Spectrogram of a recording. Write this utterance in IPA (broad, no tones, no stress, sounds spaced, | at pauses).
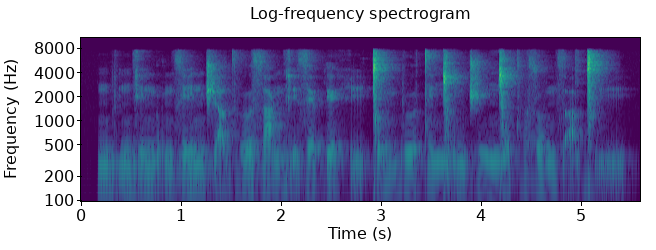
m b ḭ ŋ ɡ i n ṵ n z i n d͡ʒ a̰ dʱ ɯ z a ŋ ɡ ḭ z e p ɾʲ e h ḭ ǀ ɯ m b ɯ t i ŋ͡ǀ ṵ n d͡ʒ i ŋ͡ǀ o dʱ ʌ z o n z a̰ ɡ͡ǀ ḭ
